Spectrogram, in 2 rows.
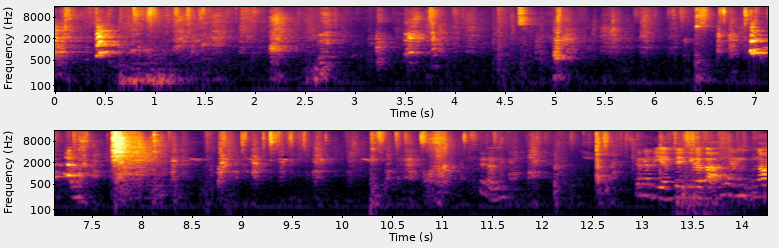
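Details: Boston Terrier at home, wildly excited while playing with a balloon, filmed on an iPhone 5S; scattered sharp, noisy barks and brief yips at irregular intervals, with people talking, thumps of play and background music.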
